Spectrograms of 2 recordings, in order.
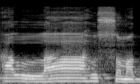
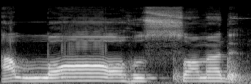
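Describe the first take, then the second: First: The final d stops flat without an echo. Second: The final d is released with an echoing bounce. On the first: The speaker calls it wrong. "এখানে আল্লাহুস সামাদ বলা যাবে না" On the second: The speaker calls it right. "বলতে হবে আল্লাহুস সামাদ"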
